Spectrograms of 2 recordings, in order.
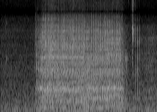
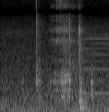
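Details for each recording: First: Salvaged CD/DVD drive number two from an e-waste bin, powered on a test rig: smooth high whir rises quickly, holds steady over a second, winds down cleanly; motor spins strongly with good torque, normal. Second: CD/DVD drive rescued from an e-waste bin, at first power-up on a test rig: scattered clicks and a short whir as it struggles to spin up, then it works on the next power-up. Optical drive struggling at power-up, cause unclear.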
